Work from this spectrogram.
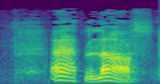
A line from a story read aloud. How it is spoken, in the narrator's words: I cried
